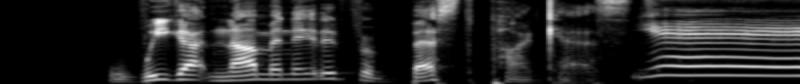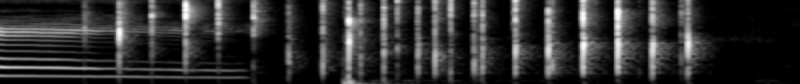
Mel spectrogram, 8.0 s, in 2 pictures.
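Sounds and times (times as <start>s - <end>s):
speech: 0.6s - 5.1s
hands clapping: 4.4s - 7.6s.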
